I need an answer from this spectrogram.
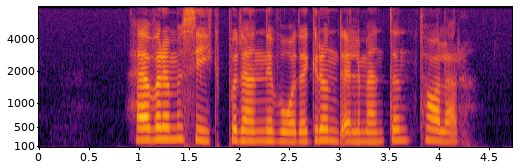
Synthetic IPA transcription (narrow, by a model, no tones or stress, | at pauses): hæːɾvaɾɛmɵsiːkpʰɔd̪ɛnːɪvoːd̪æɾɡɾɵnd̪ɛlɛmɛnt̪ənt̪ʰɑːla̰ɾ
